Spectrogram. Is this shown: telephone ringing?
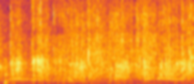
no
